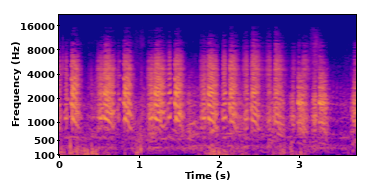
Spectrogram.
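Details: Braying chinstrap penguins in their colony at Orne Harbour, Antarctica, in January 2023: a steady chorus of raucous, donkey-like pulsed calls, roughly one and a half per second, many overlapping.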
